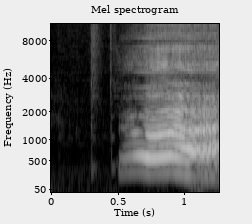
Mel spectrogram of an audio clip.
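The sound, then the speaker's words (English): A person lets out a loud, drawn-out yawn that swells into a yelling moan, a yawn yell, one long voiced cry with no other sounds around it. “You know, people yawn like that.”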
